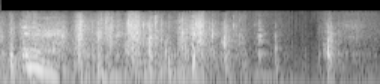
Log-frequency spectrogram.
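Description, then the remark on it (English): A rickety, locked wooden shed door is kicked in with a loud crash, followed by a series of sharp splintering cracks and clatters that taper off over a couple of seconds, with a brief vocal grunt at the start. “It's a rickety-looking door. One kick ought to break it.”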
